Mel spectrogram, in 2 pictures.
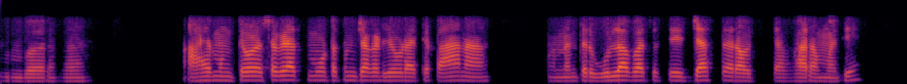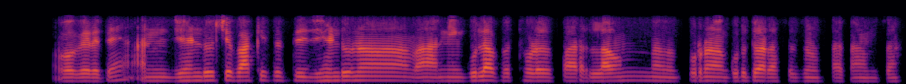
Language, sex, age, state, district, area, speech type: Marathi, male, 18-30, Maharashtra, Nanded, urban, conversation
